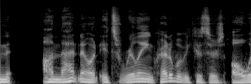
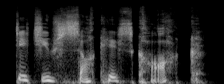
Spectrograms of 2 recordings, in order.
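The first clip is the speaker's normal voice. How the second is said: deliberate, slow, drawn-out dramatic line delivery; 8 semitones higher than usual. Quoting a favorite movie line read: Winona Ryder impression. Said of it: "That was a great impression".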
